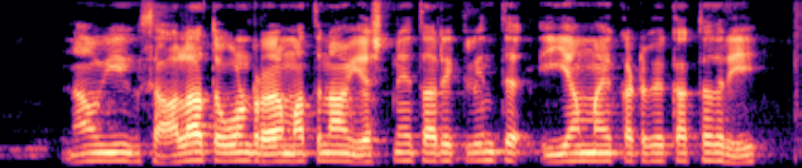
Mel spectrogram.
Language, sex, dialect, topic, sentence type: Kannada, male, Northeastern, banking, question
